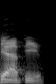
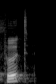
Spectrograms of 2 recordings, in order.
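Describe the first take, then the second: First: The name ends with a 'you' sound. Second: The name ends with a 'put' sound. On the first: The speaker calls it right. "is pronounced like slap you" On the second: The speaker calls it wrong. "People don't get that. People always like"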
